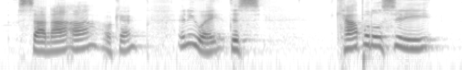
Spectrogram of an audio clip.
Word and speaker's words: Sana'a: Yemen, Sana'a, I believe, based on the apostrophe between the two A's, I believe it's pronounced Sana'a, okay?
